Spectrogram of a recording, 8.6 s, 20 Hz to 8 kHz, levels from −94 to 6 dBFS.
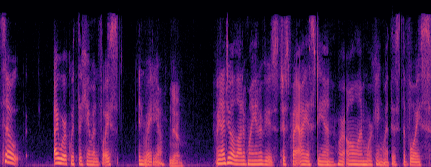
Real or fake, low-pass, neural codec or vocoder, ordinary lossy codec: real; 7.2 kHz; none; AAC, 32 kbps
